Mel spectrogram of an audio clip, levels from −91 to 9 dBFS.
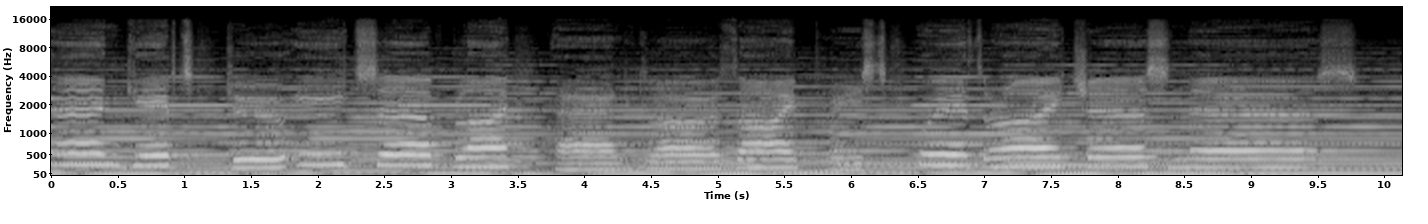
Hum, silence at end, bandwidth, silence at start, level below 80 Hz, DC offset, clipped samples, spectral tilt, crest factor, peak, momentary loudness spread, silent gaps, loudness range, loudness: none; 0 s; 13.5 kHz; 0 s; -24 dBFS; under 0.1%; under 0.1%; -6.5 dB/octave; 14 dB; -2 dBFS; 8 LU; none; 2 LU; -18 LUFS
